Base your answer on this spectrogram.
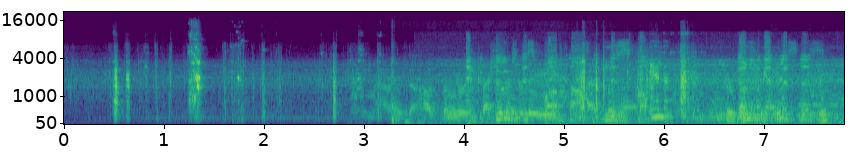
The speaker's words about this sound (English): The sound of the building's elevator doors is just as underwhelming as the sound of the building's front door, but we've included it in the podcast for door completists.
